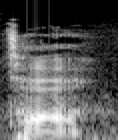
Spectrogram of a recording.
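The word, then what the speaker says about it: 德: Then there is, we've already encountered this, te, or sometimes pronounced and spelled de, virtue.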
